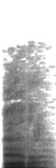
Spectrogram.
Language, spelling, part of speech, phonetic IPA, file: Russian, эра, noun, [ˈɛrə], Ru-эра.ogg
- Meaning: era, epoch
